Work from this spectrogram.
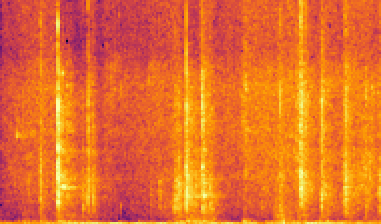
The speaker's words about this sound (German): ja, machen wir einfach mal zu jetzt. Die Fenster.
